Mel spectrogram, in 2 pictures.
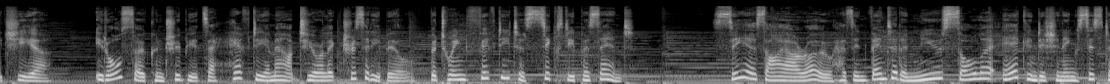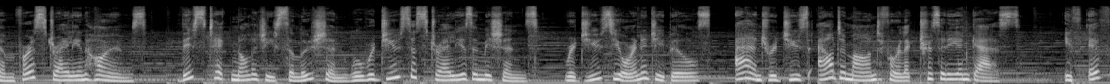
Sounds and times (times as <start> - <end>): Speech: 0.0 - 6.4, 7.2 - 22.2
Music: 0.0 - 22.2.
